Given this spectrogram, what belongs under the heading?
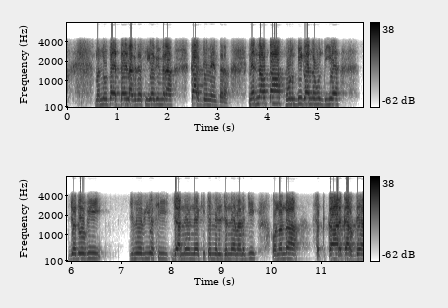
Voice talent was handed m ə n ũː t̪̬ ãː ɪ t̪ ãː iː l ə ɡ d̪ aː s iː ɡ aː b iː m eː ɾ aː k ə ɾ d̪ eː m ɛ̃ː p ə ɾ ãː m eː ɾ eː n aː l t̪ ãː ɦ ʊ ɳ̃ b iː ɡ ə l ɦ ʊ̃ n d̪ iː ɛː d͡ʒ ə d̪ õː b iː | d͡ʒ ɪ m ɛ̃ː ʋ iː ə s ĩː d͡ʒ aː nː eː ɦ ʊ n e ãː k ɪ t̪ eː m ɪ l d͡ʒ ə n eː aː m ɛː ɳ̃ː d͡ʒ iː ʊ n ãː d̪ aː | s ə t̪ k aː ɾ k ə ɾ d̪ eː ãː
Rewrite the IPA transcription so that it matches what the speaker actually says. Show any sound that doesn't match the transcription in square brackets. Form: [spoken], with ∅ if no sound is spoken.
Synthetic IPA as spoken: m ə n ũː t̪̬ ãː ɪ [d̪] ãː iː l ə ɡ d̪ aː s iː ɡ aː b iː m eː ɾ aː k ə ɾ d̪ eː m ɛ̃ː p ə ɾ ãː m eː ɾ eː n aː l t̪ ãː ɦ ʊ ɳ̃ b iː ɡ ə l ɦ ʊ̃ n d̪ iː ɛː d͡ʒ ə d̪ õː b iː | d͡ʒ ɪ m [ẽː] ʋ iː ə s ĩː d͡ʒ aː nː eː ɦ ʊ n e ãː k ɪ t̪ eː m ɪ l d͡ʒ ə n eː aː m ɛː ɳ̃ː d͡ʒ iː ʊ n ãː d̪ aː | s ə t̪ k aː ɾ k ə ɾ d̪ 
